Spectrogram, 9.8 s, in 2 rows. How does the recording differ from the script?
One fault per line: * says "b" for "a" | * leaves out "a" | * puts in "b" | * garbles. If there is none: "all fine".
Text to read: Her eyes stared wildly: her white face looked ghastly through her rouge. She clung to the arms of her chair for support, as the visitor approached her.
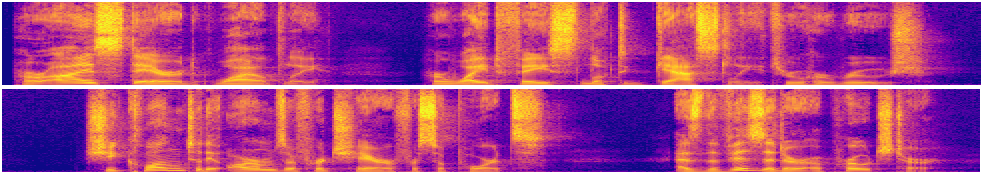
* says "supports" for "support"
